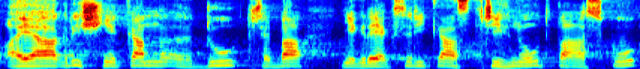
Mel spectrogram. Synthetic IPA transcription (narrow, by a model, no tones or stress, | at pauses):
ʔajaːɡdɪʃɲɛkamdut̪r̝̥ɛba | ɲɛɡdɛjaksɛɾiːkaːst̪r̝̥ɪɦnowt̪paːsku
